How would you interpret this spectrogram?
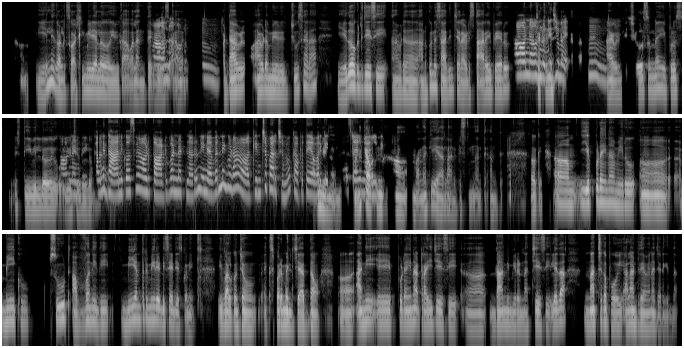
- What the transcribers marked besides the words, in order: in English: "సోషల్ మీడియాలో"; in English: "వ్యూస్"; other background noise; in English: "బట్"; in English: "స్టార్"; laugh; tapping; in English: "షోస్"; in English: "యూట్యూబ్‌ల్లో"; in English: "స్టైల్"; in English: "సూట్"; in English: "డిసైడ్"; tsk; in English: "ఎక్స్పెరిమెంట్"; in English: "ట్రై"
- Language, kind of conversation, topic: Telugu, podcast, బడ్జెట్ పరిమితుల వల్ల మీరు మీ స్టైల్‌లో ఏమైనా మార్పులు చేసుకోవాల్సి వచ్చిందా?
